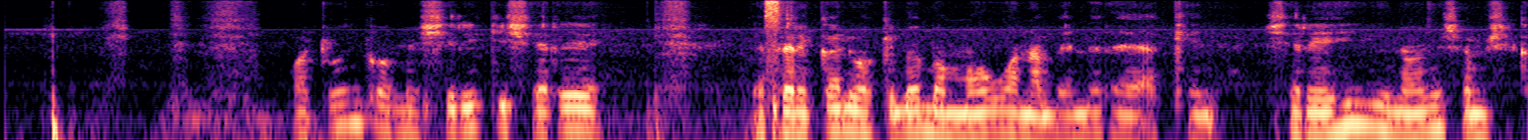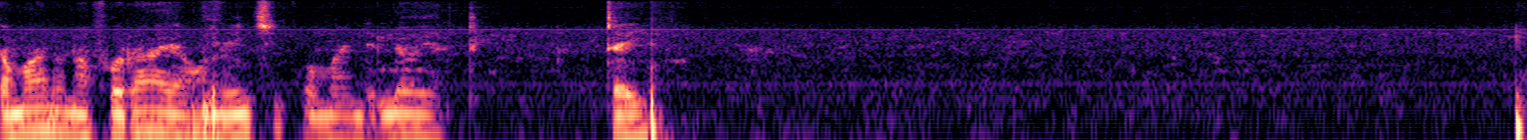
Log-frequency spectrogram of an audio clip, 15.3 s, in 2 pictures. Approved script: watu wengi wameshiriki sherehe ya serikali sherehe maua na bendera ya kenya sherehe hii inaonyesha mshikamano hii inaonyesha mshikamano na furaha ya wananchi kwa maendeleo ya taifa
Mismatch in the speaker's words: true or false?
true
